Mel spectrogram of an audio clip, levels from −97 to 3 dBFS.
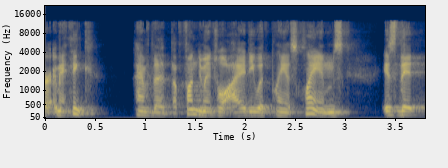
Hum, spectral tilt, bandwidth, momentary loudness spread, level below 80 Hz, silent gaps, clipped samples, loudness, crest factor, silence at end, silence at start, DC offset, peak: none; -3 dB/octave; 13 kHz; 8 LU; -68 dBFS; none; under 0.1%; -20 LUFS; 18 dB; 0 s; 0 s; under 0.1%; -4 dBFS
